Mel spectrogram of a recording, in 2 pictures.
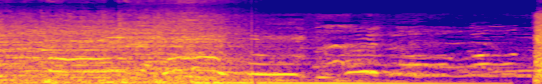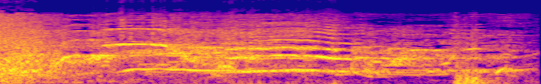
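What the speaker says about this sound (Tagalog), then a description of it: "Kasunod ng sunod-sunod na putok ng baril ay umulingaw-ngaw na rin ang iyak at sigaw ng mga estudyante" Successive gunshots crack in a school classroom shooting, followed by students crying and screaming in loud, overlapping shrieks, with a burst of sharp pops midway.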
